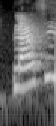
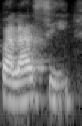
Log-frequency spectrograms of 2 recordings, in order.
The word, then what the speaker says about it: Palasi: Plassey is an anglicized pronunciation of Palasi, and the place derived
